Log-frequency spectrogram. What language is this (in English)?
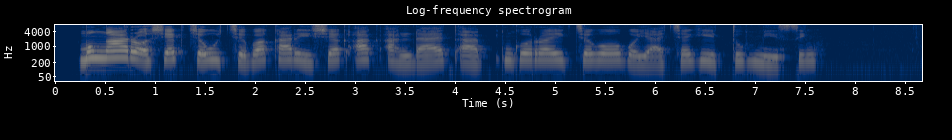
Kalenjin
